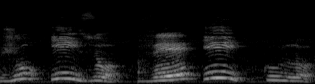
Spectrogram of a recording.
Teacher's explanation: a minha sílaba tônica tem que ser o i sozinho. Porque é isso que caracteriza ele ser o hiato.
